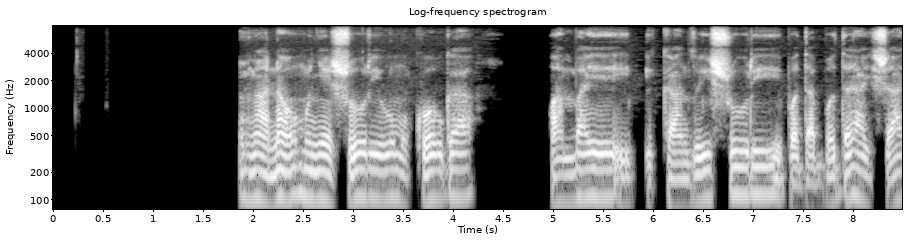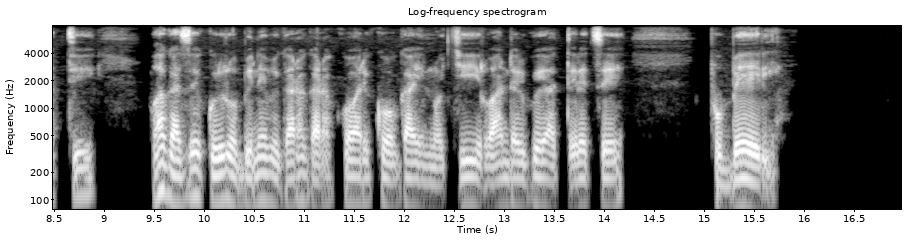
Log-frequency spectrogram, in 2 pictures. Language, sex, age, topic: Kinyarwanda, female, 25-35, health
